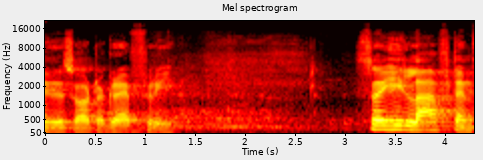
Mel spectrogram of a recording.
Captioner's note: audience Laughter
